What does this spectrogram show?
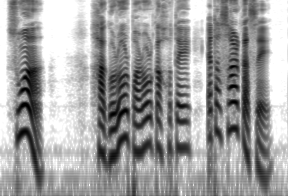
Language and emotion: Assamese, surprised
